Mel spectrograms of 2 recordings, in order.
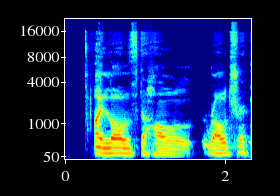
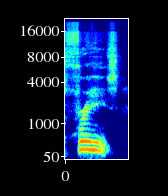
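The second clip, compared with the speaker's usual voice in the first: high-pitched pretend "freeze" order; raised-pitch retold challenge; mock command; 10 semitones higher than usual. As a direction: imitate bursting in on a suspect. Acting out officer bursting in.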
